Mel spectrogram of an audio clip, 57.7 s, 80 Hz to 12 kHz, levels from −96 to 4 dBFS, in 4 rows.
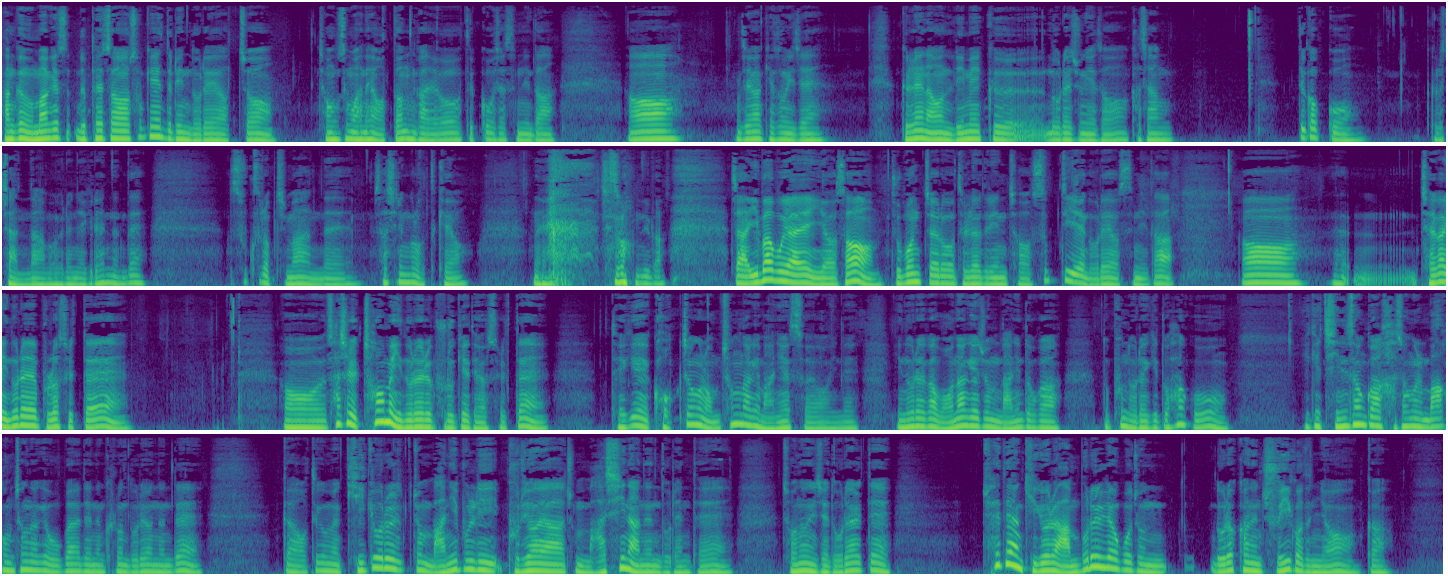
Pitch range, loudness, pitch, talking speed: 110-140 Hz, -22 LUFS, 125 Hz, 275 characters per minute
